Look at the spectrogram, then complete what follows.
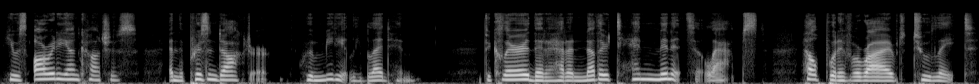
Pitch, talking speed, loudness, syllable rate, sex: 200 Hz, 155 wpm, -18 LUFS, 5.6 syllables/s, female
